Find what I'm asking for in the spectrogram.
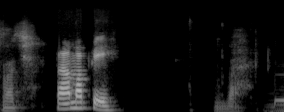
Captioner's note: speaking foreign language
